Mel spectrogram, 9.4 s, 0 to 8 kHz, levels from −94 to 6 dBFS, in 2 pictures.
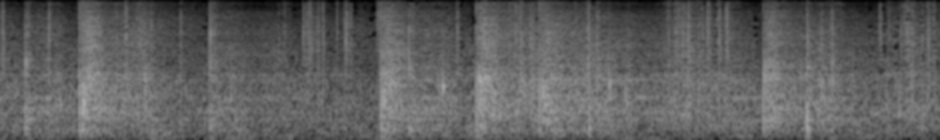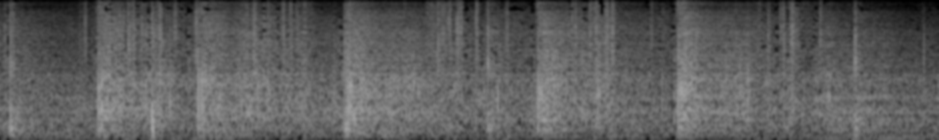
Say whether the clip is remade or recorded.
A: remade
